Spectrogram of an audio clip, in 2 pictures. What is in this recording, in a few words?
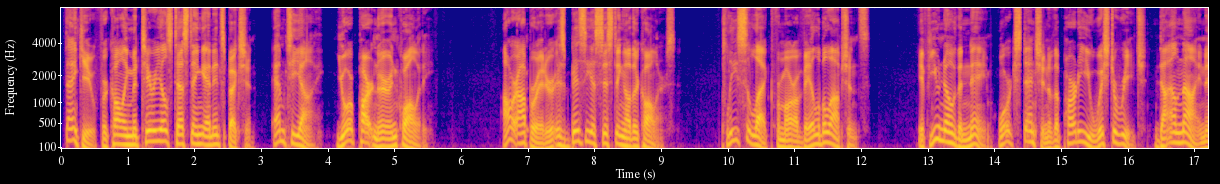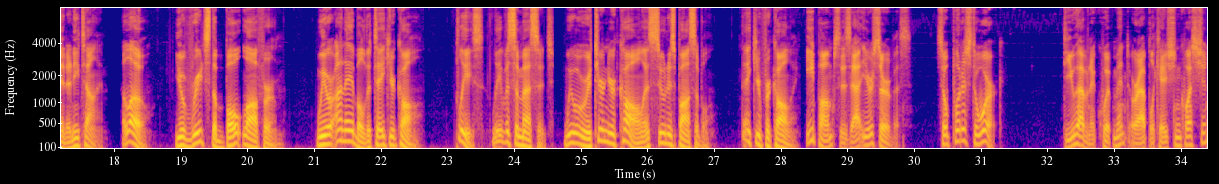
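interactive voice response Phone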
